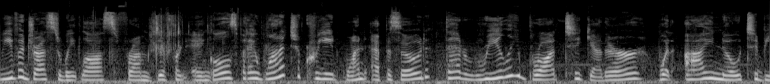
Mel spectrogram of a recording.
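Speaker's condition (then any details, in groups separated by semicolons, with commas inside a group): No condition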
